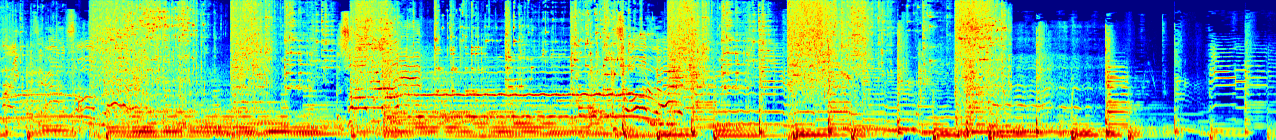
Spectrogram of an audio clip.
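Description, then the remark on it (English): Glass is smashed in an Anger Room, a place for relieving stress, shattering in a series of crashing bursts, each leaving a tinkling spray of shards, set against a steady, loud musical backdrop that carries on throughout. “The article of the New York Times, Anger Room is a Smashing New Way to Relieve Stress.”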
